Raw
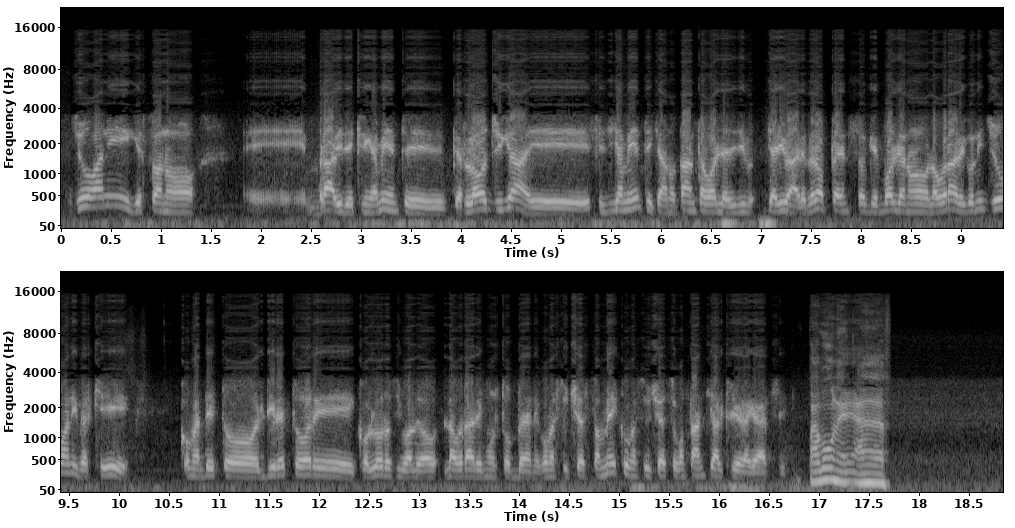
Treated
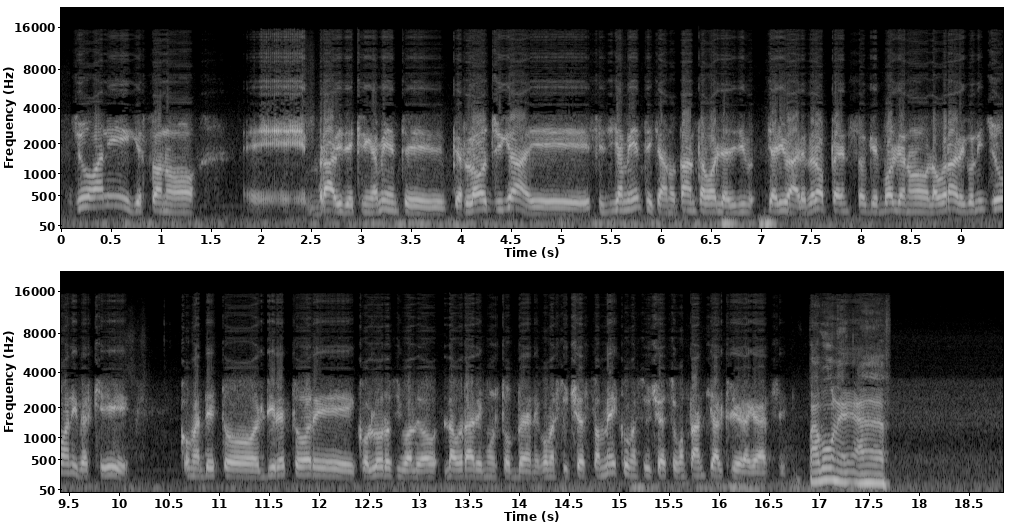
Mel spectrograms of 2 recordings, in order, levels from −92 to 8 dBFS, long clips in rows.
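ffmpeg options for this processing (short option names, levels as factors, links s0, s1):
-filter_complex "[0:a]asplit=3[s0][s1][s2];[s0]afade=t=out:st=1.98:d=0.02[s3];[s1]highshelf=f=2100:t=q:w=1.5:g=12.5,afade=t=in:st=1.98:d=0.02,afade=t=out:st=2.52:d=0.02[s4];[s2]afade=t=in:st=2.52:d=0.02[s5];[s3][s4][s5]amix=inputs=3:normalize=0"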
